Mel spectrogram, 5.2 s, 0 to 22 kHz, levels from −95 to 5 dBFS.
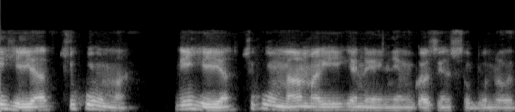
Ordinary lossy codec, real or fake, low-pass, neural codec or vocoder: none; fake; 7.2 kHz; codec, 24 kHz, 3 kbps, HILCodec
